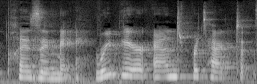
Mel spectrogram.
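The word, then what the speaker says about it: TRESemmé: The Tresemme. I think the actual pronunciation would be closer to Tresemme.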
